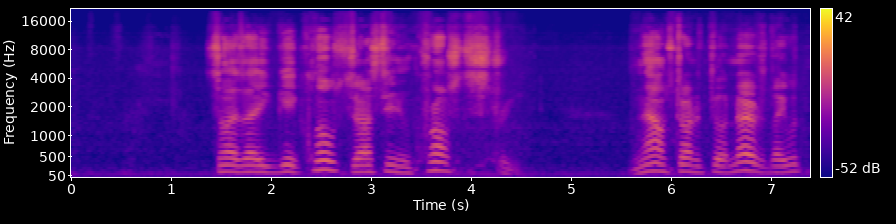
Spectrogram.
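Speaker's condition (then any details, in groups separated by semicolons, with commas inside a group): Traumatic brain injury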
